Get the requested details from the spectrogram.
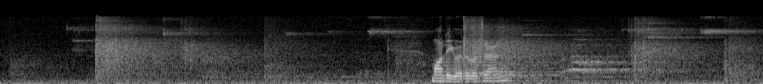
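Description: A hard ball smacks against a wall and echoes through a large hall.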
